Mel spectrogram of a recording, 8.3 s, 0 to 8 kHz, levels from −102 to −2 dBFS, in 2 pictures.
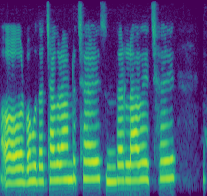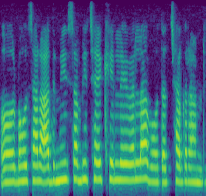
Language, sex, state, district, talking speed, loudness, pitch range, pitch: Maithili, female, Bihar, Samastipur, 150 wpm, -15 LUFS, 225-260 Hz, 245 Hz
